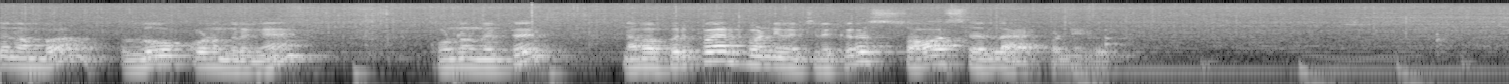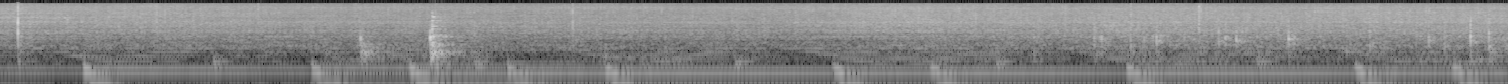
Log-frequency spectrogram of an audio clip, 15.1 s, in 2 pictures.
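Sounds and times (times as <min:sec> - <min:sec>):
stir fry sizzling in a wok: 0:00.0 - 0:15.0.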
